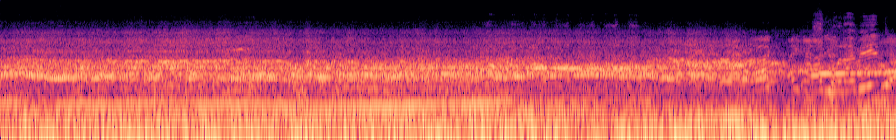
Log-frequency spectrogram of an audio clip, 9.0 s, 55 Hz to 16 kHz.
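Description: Nissan 350Z drifting on a track, its engine droning loud and close with a rising, wavering tone, ending in a burst of tyre squeal and skid noise.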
